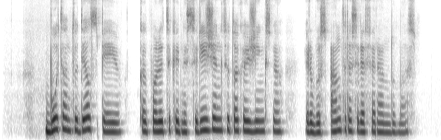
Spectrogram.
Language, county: Lithuanian, Telšiai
